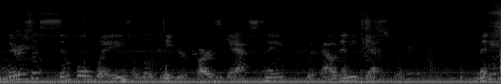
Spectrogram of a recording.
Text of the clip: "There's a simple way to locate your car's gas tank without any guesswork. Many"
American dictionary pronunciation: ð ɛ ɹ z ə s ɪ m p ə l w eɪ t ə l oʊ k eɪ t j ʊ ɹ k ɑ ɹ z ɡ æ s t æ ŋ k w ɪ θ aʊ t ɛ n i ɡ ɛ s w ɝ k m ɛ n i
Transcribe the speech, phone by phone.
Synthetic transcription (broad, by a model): ð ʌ ɹ z ə s ɪ m p l w eɪ t ə l oʊ k eɪ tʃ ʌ ɹ k ɑ ɹ z ɡ æ s t æ ŋ k w ɪ θ aʊ t ɛ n i ɡ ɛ s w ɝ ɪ m ɛ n i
